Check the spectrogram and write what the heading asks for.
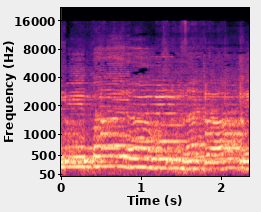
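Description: Devotional chant sung by a single voice in long, steady held notes that step from one pitch to the next.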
